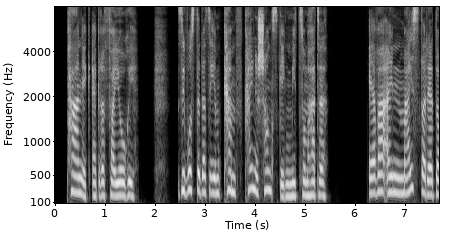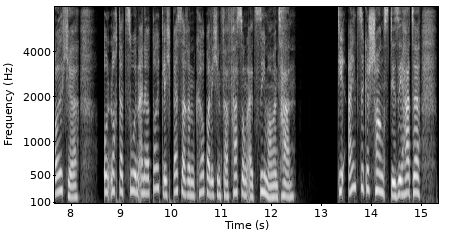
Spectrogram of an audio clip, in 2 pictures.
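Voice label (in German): Fantasyroman, sprecherin; Hörbuch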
